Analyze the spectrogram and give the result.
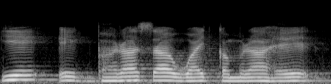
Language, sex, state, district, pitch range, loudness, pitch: Hindi, female, Arunachal Pradesh, Papum Pare, 165-185 Hz, -14 LUFS, 170 Hz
